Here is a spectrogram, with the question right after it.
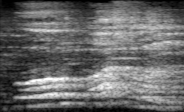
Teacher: इनको ह्रस्व स्वर से 3 गुना समय लगता है। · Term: त्रिमात्रिक स्वर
